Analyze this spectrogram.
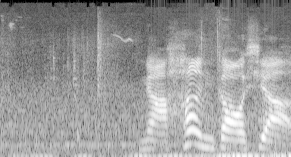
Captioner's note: villager woman dunks in mandarin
